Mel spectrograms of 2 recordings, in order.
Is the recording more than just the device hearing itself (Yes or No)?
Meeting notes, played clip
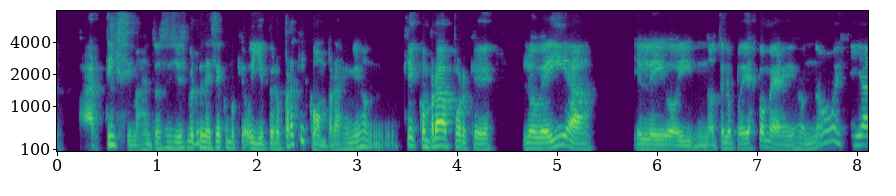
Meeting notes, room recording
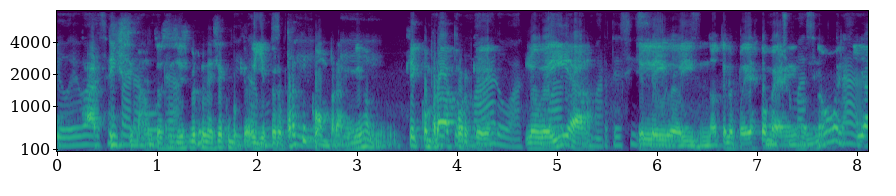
Yes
